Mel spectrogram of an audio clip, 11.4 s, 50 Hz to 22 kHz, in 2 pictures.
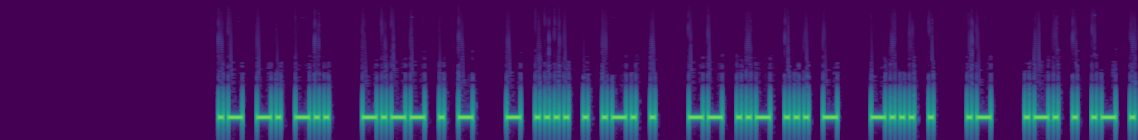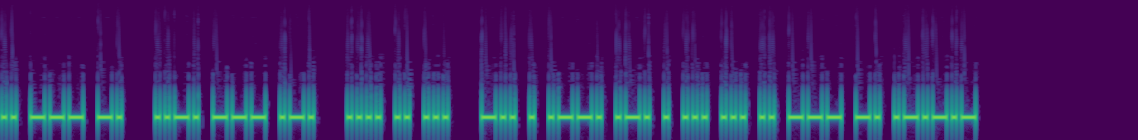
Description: Morse code, heard as a keyed tone, about 50 wpm, 700 Hz. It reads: AND YET THERE MUST BE A REASON FOR HIS DEPRESSION.
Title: Sentences from Top 1300 Words 50wpm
